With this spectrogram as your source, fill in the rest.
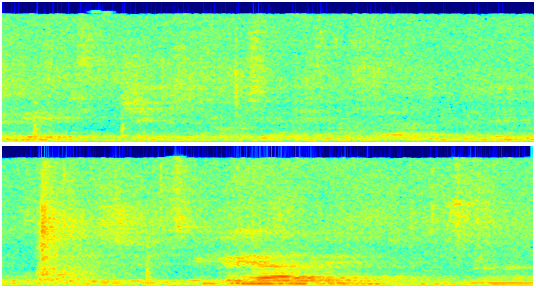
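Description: A man speaks calmly into a microphone in a large, echoing hall.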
